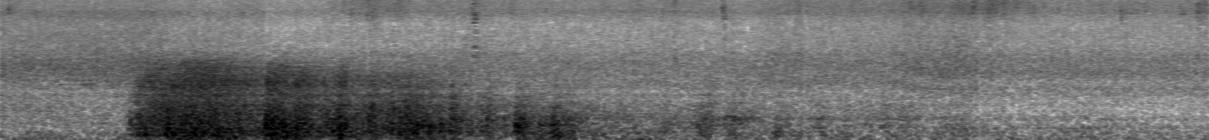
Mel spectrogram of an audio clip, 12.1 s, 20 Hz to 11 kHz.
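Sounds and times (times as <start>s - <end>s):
torrential rain hiss: 0.0s - 12.0s
thunder rumbling: 1.3s - 9.8s.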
